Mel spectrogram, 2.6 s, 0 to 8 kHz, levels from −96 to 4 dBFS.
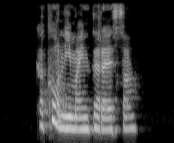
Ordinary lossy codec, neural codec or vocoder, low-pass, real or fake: none; vocoder, 44.1 kHz, 128 mel bands, Pupu-Vocoder; 7.2 kHz; fake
